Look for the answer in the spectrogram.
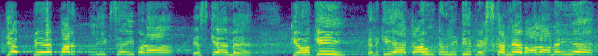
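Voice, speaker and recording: A young man speaks publicly as an exam aspirant, his voice raised and very high. He presses his grievances insistently, point after point. The sound rings through a large hall with some crowd and background noise. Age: young adult. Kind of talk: impassioned public testimony.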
